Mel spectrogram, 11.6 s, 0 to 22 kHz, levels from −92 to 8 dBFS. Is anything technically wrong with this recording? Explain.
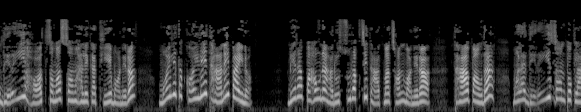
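Yes. Throughout the speech, likely MP3 compression at a starved bitrate, which fits about 32 kbps, cuts everything above 11.5 kHz and zeroes weak frequency lines that flicker between frames. The result is heavy damage: dull treble, a watery, swirling texture, metallic chirps on s sounds, and smeared attacks.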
